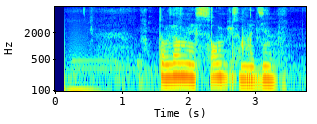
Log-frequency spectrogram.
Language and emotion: Russian, neutral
